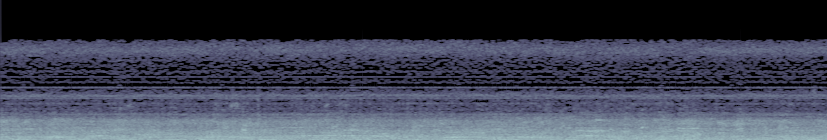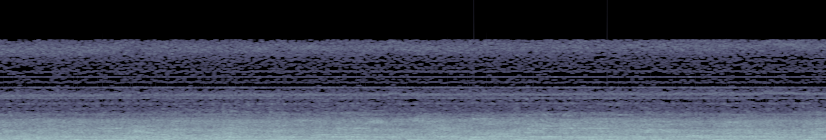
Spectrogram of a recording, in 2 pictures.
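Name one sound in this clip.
A crowd murmurs and chatters in the distance outdoors.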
